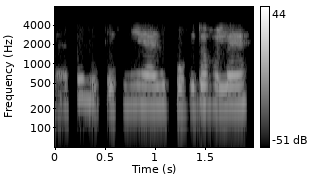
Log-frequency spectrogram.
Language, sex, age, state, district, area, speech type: Assamese, female, 45-60, Assam, Sivasagar, rural, conversation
